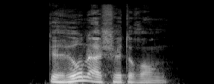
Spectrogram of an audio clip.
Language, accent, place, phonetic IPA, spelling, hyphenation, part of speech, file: German, Germany, Berlin, [ɡəˈhɪʁnʔɛɐ̯ˌʃʏtəʁʊŋ], Gehirnerschütterung, Ge‧hirn‧er‧schüt‧te‧rung, noun, De-Gehirnerschütterung.ogg
- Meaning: concussion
